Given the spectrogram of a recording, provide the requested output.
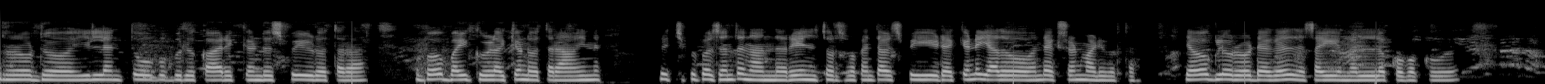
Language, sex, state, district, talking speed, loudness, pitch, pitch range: Kannada, female, Karnataka, Bellary, 130 wpm, -23 LUFS, 210 Hz, 200-220 Hz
